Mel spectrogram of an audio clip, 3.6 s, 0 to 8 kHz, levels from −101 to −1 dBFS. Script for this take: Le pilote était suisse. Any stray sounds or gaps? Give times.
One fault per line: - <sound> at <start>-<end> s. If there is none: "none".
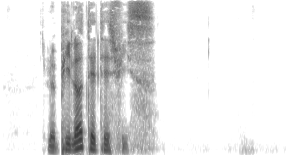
none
